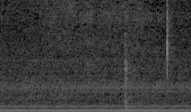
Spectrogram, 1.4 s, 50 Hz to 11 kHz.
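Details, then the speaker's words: SoundSOUL 2.1-channel water fountain theater speaker just powered on, volume apparently at maximum, no music playing: steady low hum with even overtones. "okay so right off the bat i could tell that i don't like that humming sound um i don't know if you can hear that but it looks like it's on at the max volume already"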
